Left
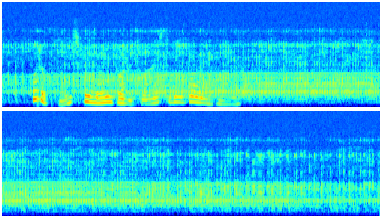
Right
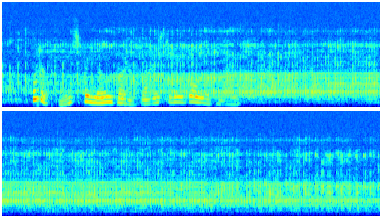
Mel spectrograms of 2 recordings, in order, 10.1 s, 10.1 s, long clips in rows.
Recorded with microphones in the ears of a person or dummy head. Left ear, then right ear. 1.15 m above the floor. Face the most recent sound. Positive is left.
turn(degrees=45)  # may be behind; listen again after turning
